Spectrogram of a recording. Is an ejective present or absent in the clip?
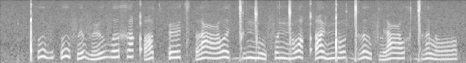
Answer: present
